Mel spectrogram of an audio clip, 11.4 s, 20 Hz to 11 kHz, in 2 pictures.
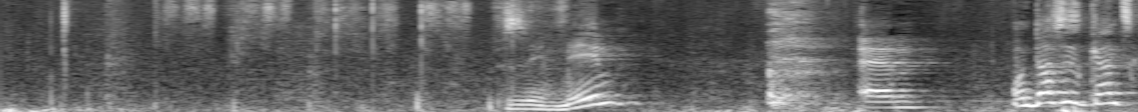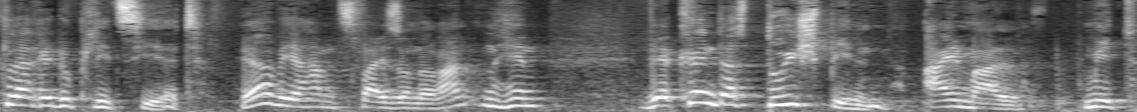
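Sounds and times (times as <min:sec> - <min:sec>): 
scratchy strokes of someone writing a word down: 0:00.8 - 0:02.6
speech: 0:02.5 - 0:03.2, 0:04.3 - 0:11.3.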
